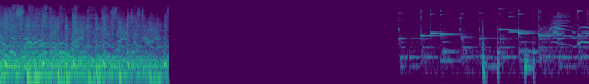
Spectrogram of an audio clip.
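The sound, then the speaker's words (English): After a dense burst of sound and a few seconds of silence, a cat meows several times in short, rising and falling cries, mixed with bright chime-like tones, in an advert for IAMS Proactive Health Kitten Food. “Like you, your cat goes through different life stages.”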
